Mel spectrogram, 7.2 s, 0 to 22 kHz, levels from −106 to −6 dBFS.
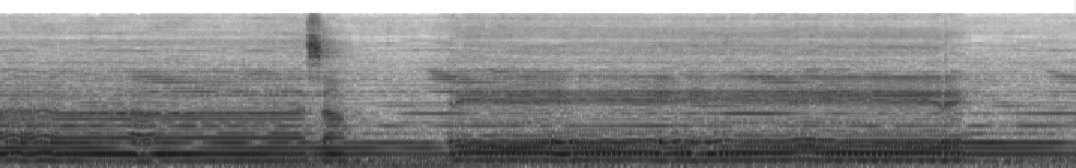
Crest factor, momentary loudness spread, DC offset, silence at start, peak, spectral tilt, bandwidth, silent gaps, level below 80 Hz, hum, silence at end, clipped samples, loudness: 14 dB; 5 LU; under 0.1%; 0 s; -8 dBFS; -5 dB/octave; 16.5 kHz; none; -42 dBFS; none; 0 s; under 0.1%; -23 LUFS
